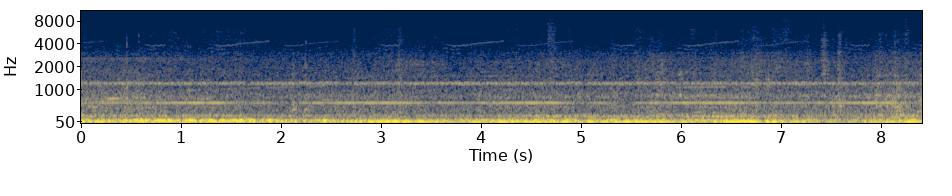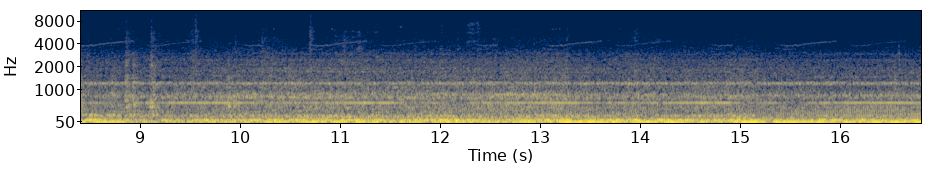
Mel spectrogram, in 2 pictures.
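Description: A tram running along its track, heard from on board: a steady low rumble with a constant high whine over it and faint clicks now and then.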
